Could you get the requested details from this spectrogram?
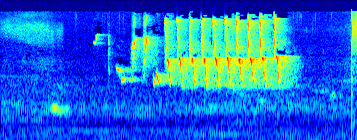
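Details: Common nightingale answering a nearby rival nightingale in a singing duel: a few short notes, then a fast, even, loud trill of about fifteen sharp repeated notes lasting under two seconds, then silence.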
